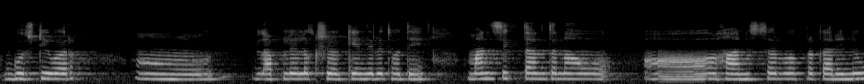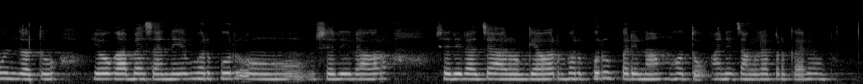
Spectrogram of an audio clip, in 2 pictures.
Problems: background sounds at intervals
